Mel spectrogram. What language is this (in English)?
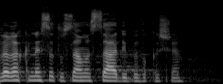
Hebrew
